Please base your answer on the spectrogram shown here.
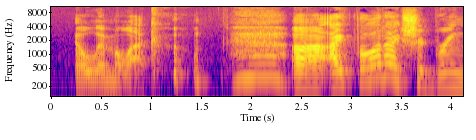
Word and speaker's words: Elimelech: to our relative elimelech i said eli melik yesterday first time and then i was calling just pronouncing it uh elimelech i thought i should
